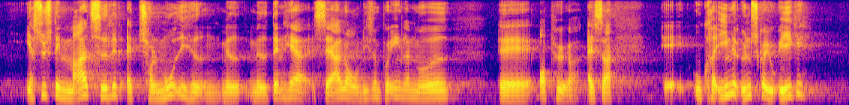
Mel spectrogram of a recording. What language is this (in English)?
Danish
